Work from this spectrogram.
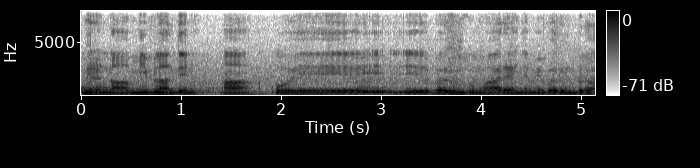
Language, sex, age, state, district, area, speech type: Dogri, male, 18-30, Jammu and Kashmir, Jammu, urban, spontaneous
